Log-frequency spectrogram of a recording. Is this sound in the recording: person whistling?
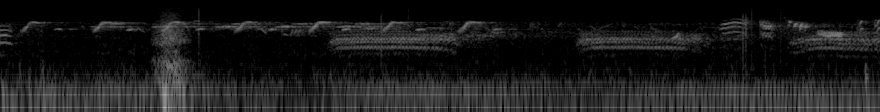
no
